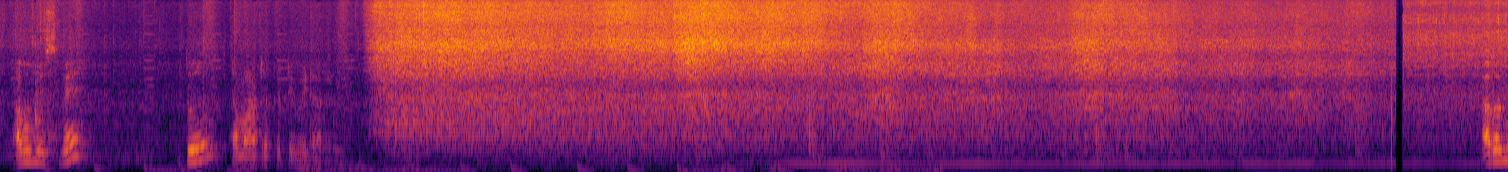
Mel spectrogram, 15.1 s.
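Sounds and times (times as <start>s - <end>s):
tomatoes sizzling in oil: 3.6s - 15.0s
low steady hum: 6.8s - 13.4s.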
